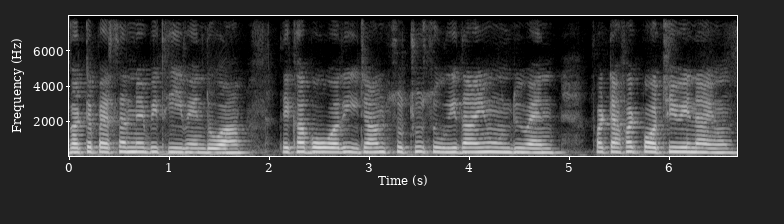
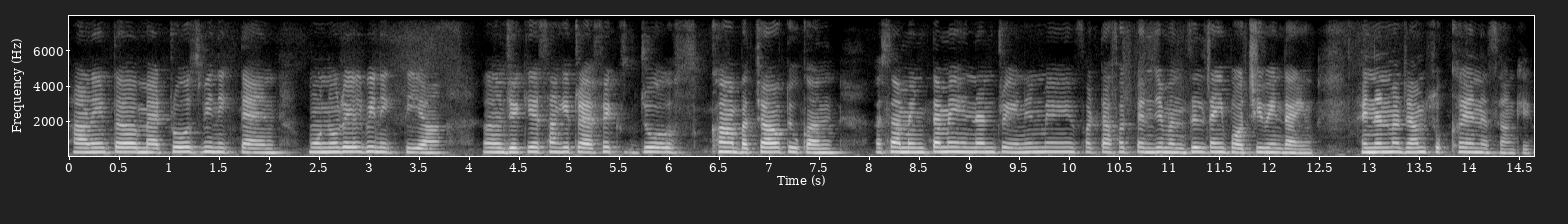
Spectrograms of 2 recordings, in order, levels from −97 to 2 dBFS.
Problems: none marked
